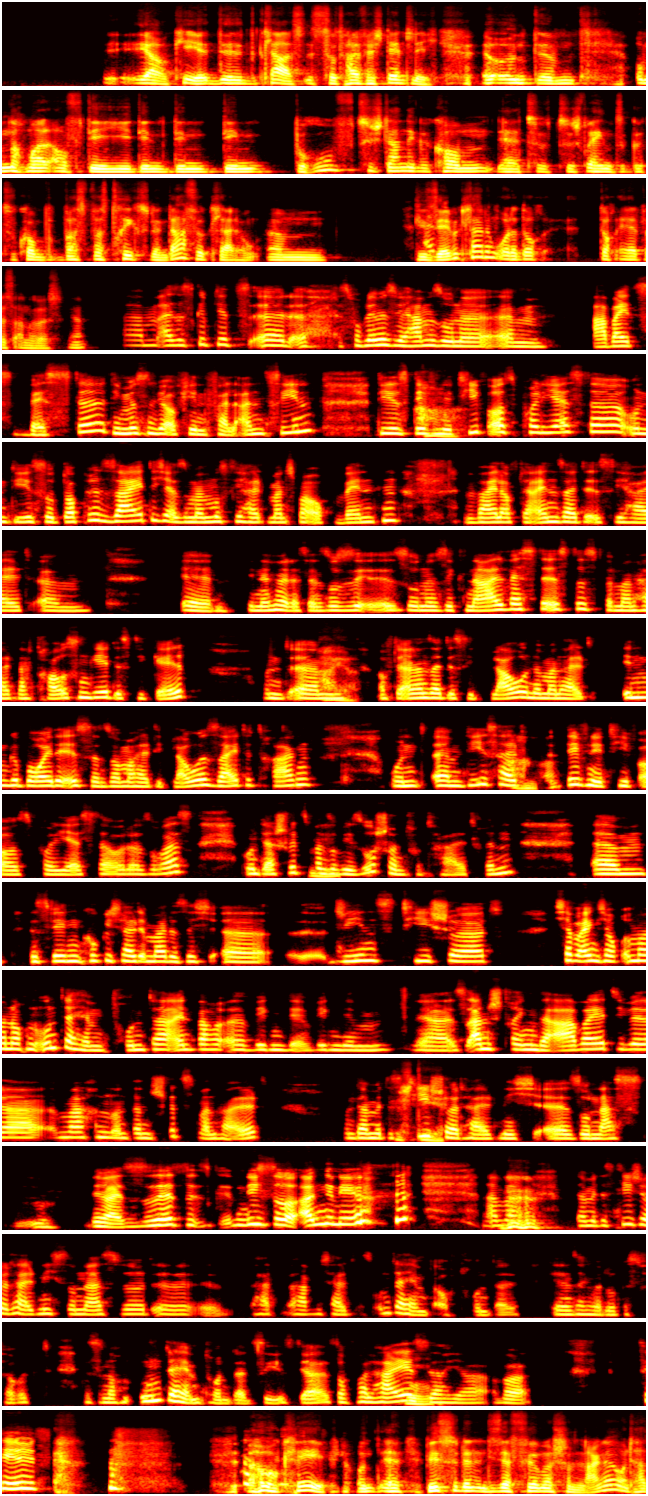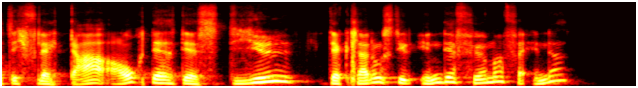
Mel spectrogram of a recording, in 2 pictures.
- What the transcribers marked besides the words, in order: groan; laugh; laugh
- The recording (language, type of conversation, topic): German, podcast, Wie hat sich dein Kleidungsstil über die Jahre verändert?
